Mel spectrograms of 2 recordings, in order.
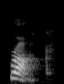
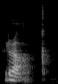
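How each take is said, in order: First: The r is a smooth American sound. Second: The r is a quick tongue tap. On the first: "In S A E, we would say rock" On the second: "she would most likely pronounce it rock, rock. That is when your tongue, you can hear it audibly tapping"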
